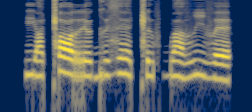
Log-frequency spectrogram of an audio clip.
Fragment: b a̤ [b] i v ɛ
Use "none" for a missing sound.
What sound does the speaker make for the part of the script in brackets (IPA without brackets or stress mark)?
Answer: v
